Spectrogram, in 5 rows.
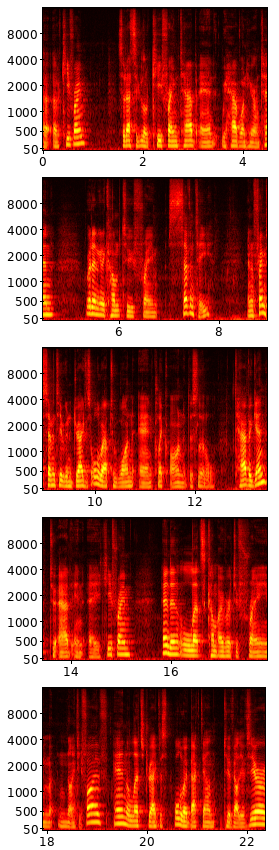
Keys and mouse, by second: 1.2-5.2 middle drag, 5.2-12.9 drag, 12.9-17.6 middle drag, 17.6-22.3 drag.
